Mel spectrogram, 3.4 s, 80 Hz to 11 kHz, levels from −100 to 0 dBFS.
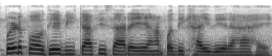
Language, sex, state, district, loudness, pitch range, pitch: Hindi, female, Chhattisgarh, Raipur, -16 LUFS, 180-235 Hz, 195 Hz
